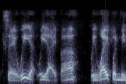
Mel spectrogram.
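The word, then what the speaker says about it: Weippe: I always thought it was Weppy. Weeyipe.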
